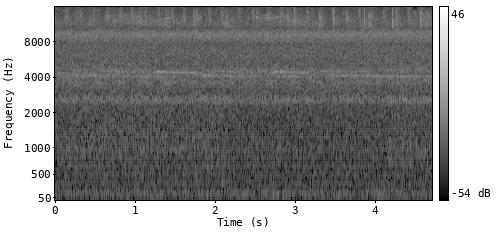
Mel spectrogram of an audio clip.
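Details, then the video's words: Crickets singing in an autumn forest together with various other insects, an even shrill ringing drone with faint pulsing above the steady broadband noise of a nearby stream. "가을 귀뚜라미 소리"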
